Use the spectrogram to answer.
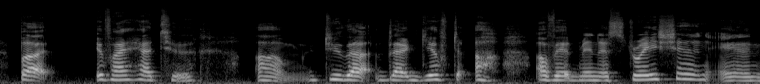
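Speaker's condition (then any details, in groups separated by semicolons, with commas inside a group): Cerebral palsy, mild; hard to understand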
